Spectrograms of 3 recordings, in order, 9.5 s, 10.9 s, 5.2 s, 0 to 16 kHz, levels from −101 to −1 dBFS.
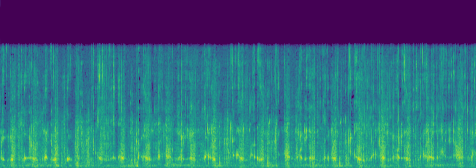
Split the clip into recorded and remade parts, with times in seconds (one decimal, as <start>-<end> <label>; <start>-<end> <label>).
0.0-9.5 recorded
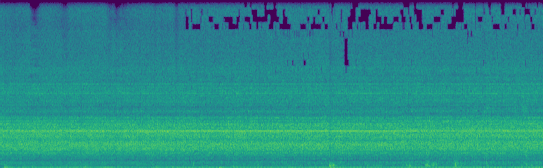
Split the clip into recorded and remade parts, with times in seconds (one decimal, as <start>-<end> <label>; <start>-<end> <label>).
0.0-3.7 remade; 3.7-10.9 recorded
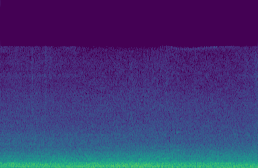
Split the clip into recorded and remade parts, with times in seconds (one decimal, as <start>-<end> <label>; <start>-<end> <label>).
0.0-1.6 remade; 1.6-4.7 recorded; 4.7-5.2 remade

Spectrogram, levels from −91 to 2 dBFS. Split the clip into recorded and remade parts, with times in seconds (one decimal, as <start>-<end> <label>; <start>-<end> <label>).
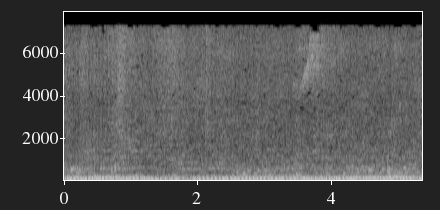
0.0-0.6 remade; 0.6-5.4 recorded

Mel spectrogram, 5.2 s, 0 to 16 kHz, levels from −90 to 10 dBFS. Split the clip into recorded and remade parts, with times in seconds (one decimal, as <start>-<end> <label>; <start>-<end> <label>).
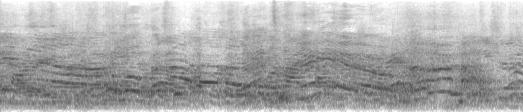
0.0-4.0 recorded; 4.0-4.8 remade; 4.8-5.2 recorded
